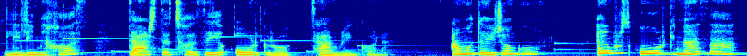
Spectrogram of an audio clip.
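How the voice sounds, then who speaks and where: A woman tells a children's bedtime story with lively expression, talking straight to the young listeners. Her voice sits fairly high, with soft music faintly behind her. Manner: expressive, speaks to children directly.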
